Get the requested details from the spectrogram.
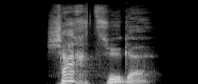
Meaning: nominative/accusative/genitive plural of Schachzug
- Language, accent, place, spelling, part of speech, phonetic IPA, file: German, Germany, Berlin, Schachzüge, noun, [ˈʃaxˌt͡syːɡə], De-Schachzüge.ogg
